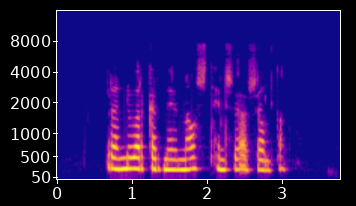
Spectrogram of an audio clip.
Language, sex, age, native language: Icelandic, female, 20-29, Icelandic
